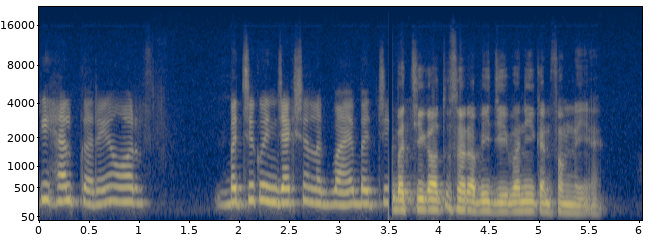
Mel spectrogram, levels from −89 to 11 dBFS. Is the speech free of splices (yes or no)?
no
